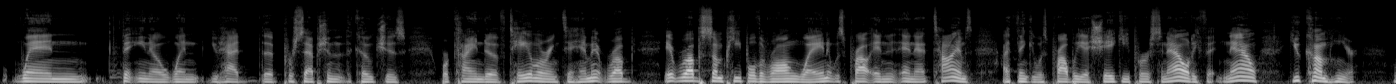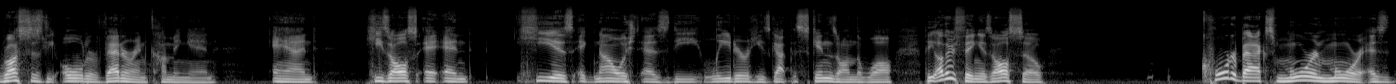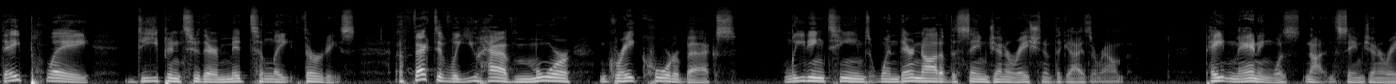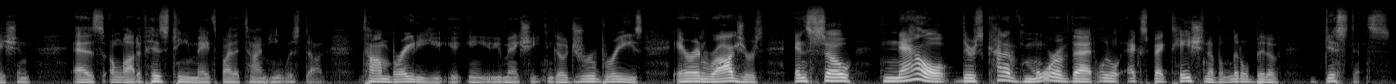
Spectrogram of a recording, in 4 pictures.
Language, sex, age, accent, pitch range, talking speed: English, male, 30-49, American, 115-145 Hz, 175 wpm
